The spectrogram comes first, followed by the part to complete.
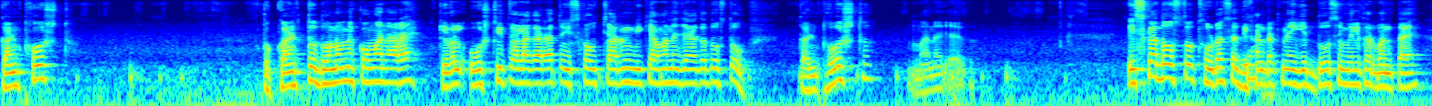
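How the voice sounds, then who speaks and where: A man teaching Hindi grammar in a live online class, asking his students questions and answering them himself, often calling them "friends". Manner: keeps repeating "friends" to address students; drops low and slow on each answer. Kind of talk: live online exam-prep lecture.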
